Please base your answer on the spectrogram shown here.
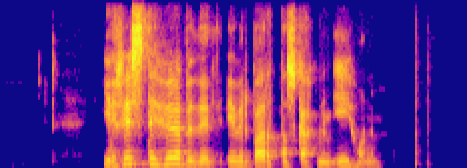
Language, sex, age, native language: Icelandic, female, 20-29, Icelandic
